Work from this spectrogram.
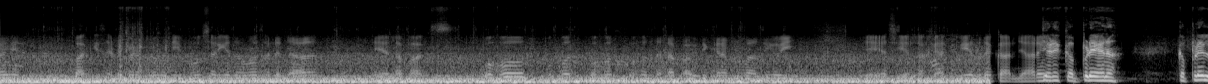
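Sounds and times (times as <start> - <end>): people talking: 0.0 - 8.0, 8.6 - 11.2, 11.8 - 12.0
car road and engine rumble: 0.0 - 10.0.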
